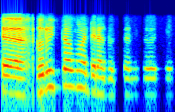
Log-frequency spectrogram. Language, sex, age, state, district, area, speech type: Marathi, male, 18-30, Maharashtra, Nanded, urban, conversation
